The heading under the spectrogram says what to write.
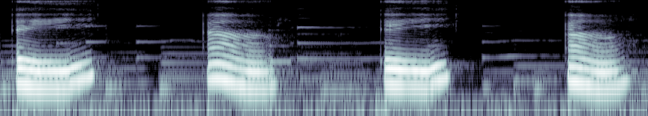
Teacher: you start with the sound a like hey but without the h a and then try and push through your nose a a mat it can be spelled many different ways but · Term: nasal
